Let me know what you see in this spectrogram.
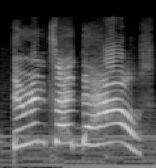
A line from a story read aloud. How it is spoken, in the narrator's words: Rose yelled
